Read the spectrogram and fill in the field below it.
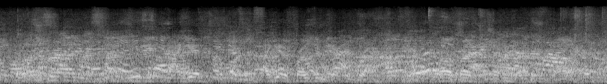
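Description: Adult men and women chatter and talk over one another close by.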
